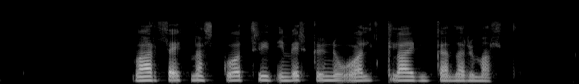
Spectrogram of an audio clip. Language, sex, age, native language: Icelandic, female, 40-49, Icelandic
